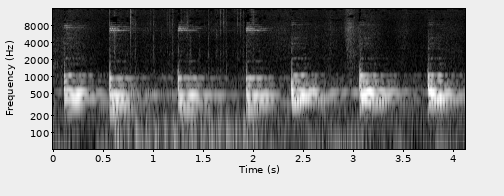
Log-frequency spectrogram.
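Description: Ableton Live's Glass Piano instrument playing a repeating chord loop on its own. A bell-like chord is struck about every two-thirds of a second, each one ringing briefly and fading before the next.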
